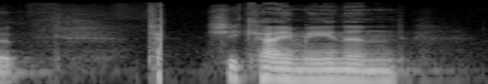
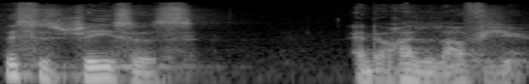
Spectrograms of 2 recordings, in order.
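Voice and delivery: voice of Jesus; 2 semitones lower, 4 dB quieter than usual. Retold or imitated. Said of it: "The voice said to me".

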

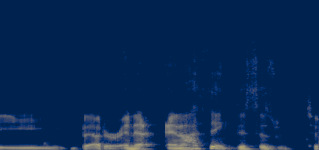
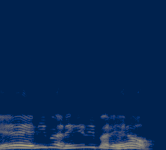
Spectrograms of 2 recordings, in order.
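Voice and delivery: imitated plea, pitched way up; mock cry for help; 14 semitones higher, faster than usual. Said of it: "he's screaming for help".

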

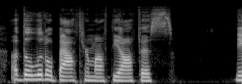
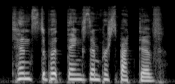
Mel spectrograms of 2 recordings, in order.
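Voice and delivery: usual speaking voice

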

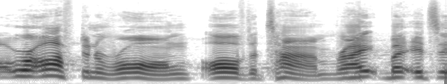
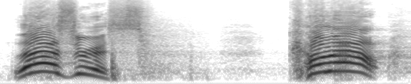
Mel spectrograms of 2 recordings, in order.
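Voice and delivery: high, loud shouted summons; Jesus calling out; 9 semitones higher, 9 dB louder than usual. Acted. Preacher re-enacts the reality of Jesus calling, shouting. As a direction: shout it as a command.

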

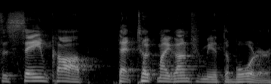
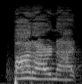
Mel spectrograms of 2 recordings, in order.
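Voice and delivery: much higher, much louder blurted yell; shouted Butternut; 12 semitones higher, 9 dB louder than usual. Retold or imitated. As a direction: bark it suddenly in his face. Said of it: "he'd scream it in my face".

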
